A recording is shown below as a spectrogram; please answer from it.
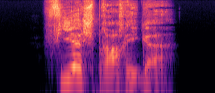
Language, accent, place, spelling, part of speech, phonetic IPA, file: German, Germany, Berlin, viersprachiger, adjective, [ˈfiːɐ̯ˌʃpʁaːxɪɡɐ], De-viersprachiger.ogg
- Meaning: inflection of viersprachig: 1. strong/mixed nominative masculine singular 2. strong genitive/dative feminine singular 3. strong genitive plural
